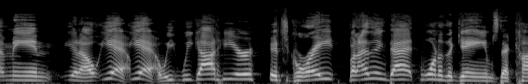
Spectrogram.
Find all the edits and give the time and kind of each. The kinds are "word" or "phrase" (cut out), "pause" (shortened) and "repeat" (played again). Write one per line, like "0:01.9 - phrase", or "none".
0:01.3 - repeat
0:02.6 - pause
0:03.4 - pause
0:04.2 - word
